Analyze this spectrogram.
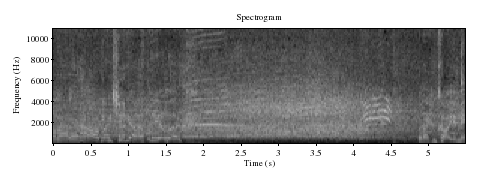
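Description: A large crowd cheers in an echoing hall.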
